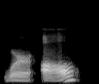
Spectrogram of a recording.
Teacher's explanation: the er vowel it's going to start as a vowel but then it's going to activate into a consonant and connect over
